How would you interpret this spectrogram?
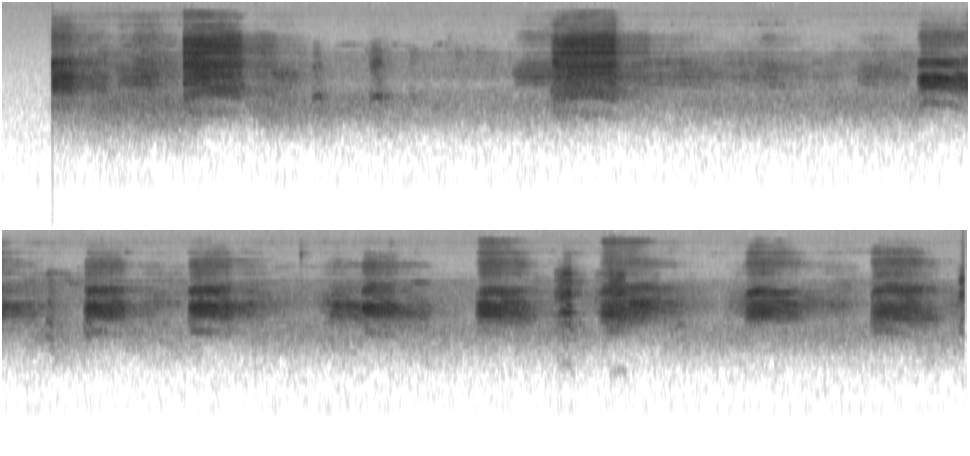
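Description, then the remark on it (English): Ravens call repeatedly in harsh, throaty croaks and caws, some overlapping in irregular bursts across about twenty seconds, loud, with no voices present. “Now here's a sound clip of ravens to play, and let's see what kind of effect it has on you now.”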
